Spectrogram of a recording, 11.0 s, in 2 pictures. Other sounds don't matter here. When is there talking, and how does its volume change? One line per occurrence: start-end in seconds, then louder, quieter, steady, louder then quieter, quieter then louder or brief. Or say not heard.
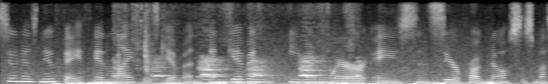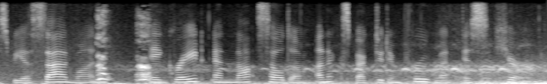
0.0-10.9 steady.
